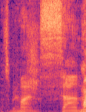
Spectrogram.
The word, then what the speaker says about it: Manzana: Maranza? Marana? How do you say that? – Manzana. – Manzana! See, I got the first letter right.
